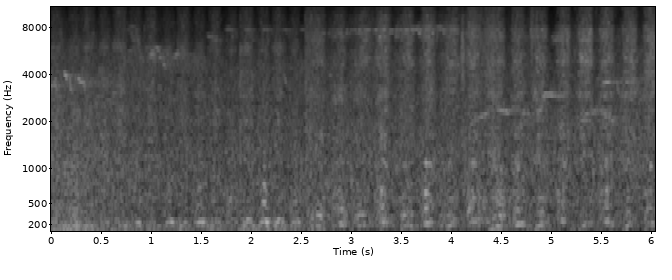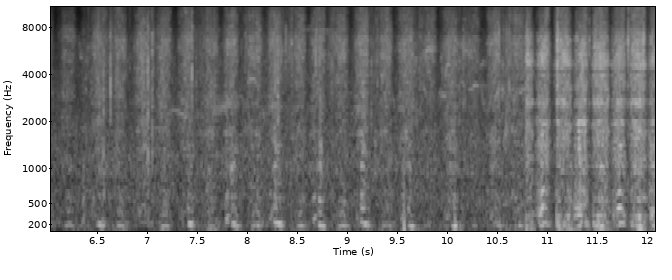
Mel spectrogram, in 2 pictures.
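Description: Hand pruning saw cutting through a tree branch with quick, steady back-and-forth strokes, fainter at first and loudest in the last second or so.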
